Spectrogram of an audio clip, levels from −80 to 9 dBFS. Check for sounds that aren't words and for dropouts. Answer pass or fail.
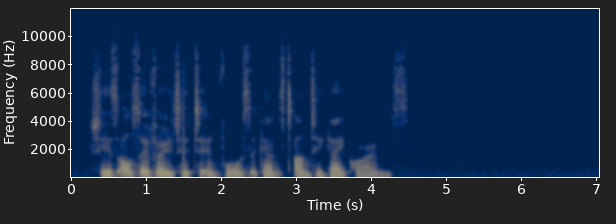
pass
